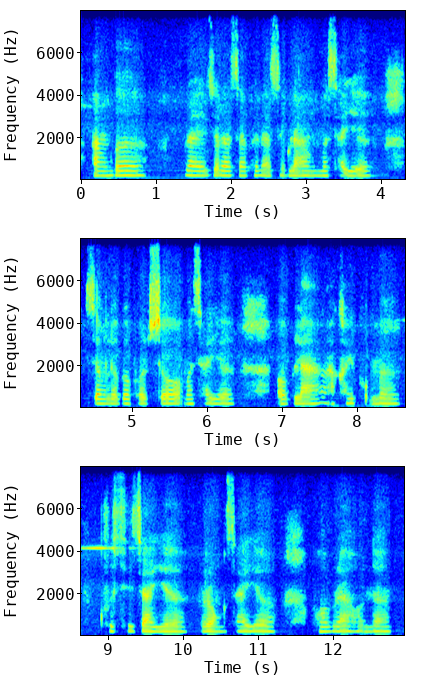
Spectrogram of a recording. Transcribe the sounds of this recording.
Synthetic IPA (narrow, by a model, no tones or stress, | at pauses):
aŋbɯ | bɾajzɔɾasapʰeɾaseblaŋməsajɯ | z̥ɯŋlɯɡɯpʰɯɾsɔməsajɯ | ɔblaːkʰajpʰut̚nɯkʰusizajɯɾɔŋsajɯpʰɔbɾaɦɔnɯ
